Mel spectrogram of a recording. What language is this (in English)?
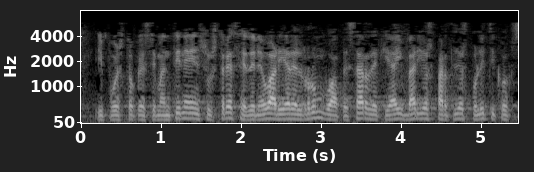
Spanish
